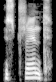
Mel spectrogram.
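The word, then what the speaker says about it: strength: जी silent होगा, टी एच से था। स्ट्रेंथ ऑफ यूनिटी, देखिए यू से बड़ा यू, एन आई नाम है छुट्टी की, और टी वाई से टामड़ी की।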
